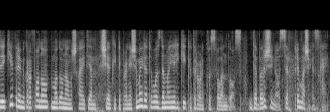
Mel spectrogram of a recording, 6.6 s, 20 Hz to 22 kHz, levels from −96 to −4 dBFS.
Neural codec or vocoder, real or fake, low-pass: codec, 16 kHz, 0.8 kbps, ZipCodec; fake; 7.2 kHz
